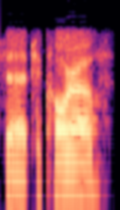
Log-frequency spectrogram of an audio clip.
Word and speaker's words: tokar: And there's all these people that are showing up trying to get in Danny's Tokar. That's how you say it. Trying to get in Danny's Tokar.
